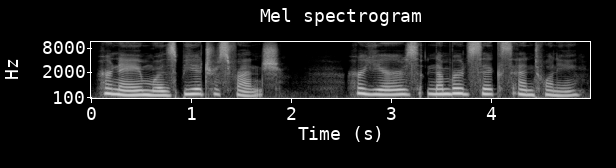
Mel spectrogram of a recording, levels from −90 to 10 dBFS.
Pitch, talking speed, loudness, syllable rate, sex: 230 Hz, 130 wpm, -16 LUFS, 4.1 syllables/s, female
